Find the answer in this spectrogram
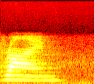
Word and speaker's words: rhyme: And with an R, rhythm, or rhyme.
